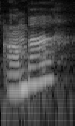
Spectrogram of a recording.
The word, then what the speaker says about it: Amba: My next whip, this is my Adventurous Wrap by Amba O'Brien. I hope I'm pronouncing her name right. It's like Amber, but with an H instead of a, with an AH instead of a ER.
